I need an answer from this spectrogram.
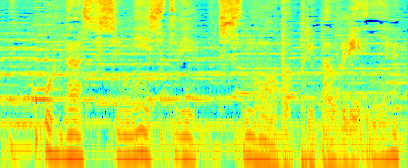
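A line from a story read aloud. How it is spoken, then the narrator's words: Plain. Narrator (Russian): сказала она мышке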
